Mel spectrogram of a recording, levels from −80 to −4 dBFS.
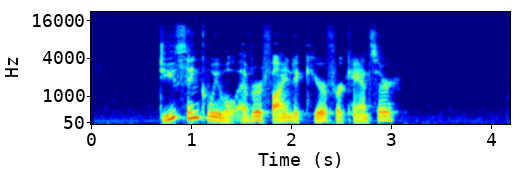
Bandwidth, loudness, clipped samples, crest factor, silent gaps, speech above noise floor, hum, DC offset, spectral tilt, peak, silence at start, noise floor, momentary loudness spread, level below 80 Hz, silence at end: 14.5 kHz; -24 LUFS; under 0.1%; 20 dB; none; 41 dB; none; under 0.1%; -6.5 dB/octave; -6 dBFS; 0.7 s; -64 dBFS; 6 LU; -58 dBFS; 1.15 s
